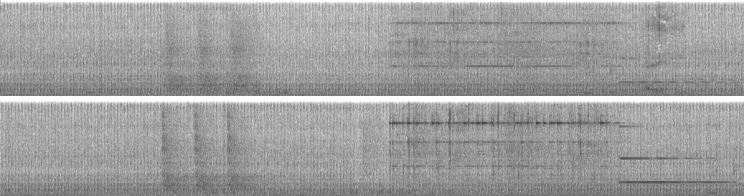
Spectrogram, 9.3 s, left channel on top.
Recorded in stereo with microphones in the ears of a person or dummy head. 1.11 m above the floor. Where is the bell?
70° right (ahead or behind), 1.6 m.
